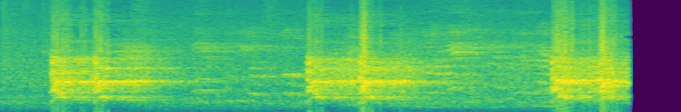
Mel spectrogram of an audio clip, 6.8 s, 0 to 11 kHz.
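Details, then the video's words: Dogs barking on 16 May 2014, three loud bouts about two and a half seconds apart, each a sharp bark followed by a drawn-out harmonic whine or howl, ending abruptly. "The Barking Lot"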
